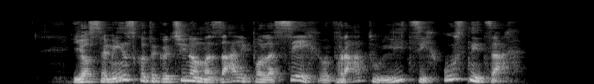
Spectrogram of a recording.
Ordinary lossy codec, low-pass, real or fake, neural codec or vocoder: none; none; real; none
